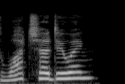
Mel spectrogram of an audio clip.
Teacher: the what and you link together and the are often disappears. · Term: connected speech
